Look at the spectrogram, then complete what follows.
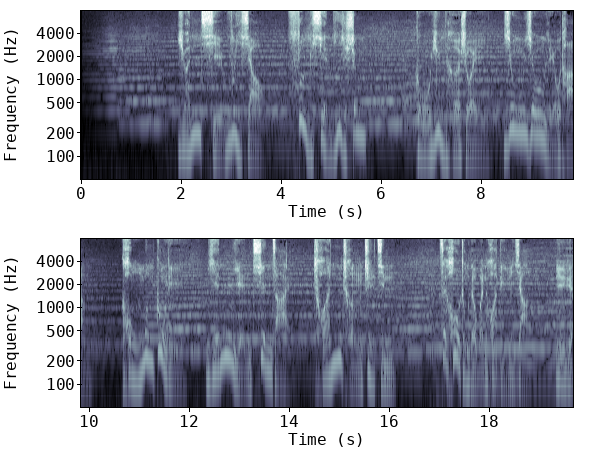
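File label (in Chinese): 男32 【专题】卫生学校（感情）; 济宁; 高端广告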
